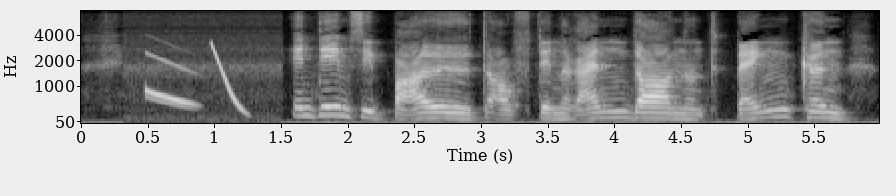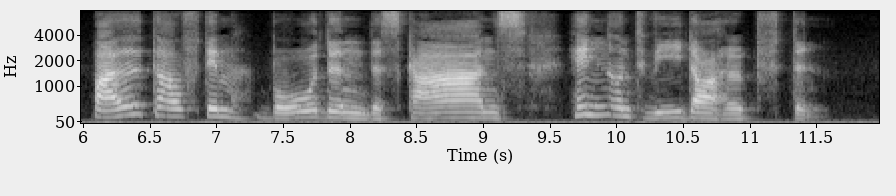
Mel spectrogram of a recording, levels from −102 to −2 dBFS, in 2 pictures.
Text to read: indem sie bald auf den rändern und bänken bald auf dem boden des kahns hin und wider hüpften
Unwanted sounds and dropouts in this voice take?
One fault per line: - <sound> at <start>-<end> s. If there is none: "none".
- chirp at 0.5-1.3 s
